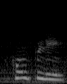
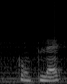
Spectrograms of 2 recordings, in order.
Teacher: Enfin, troisième cas, quand on a un adjectif qui se termine par ET, prononcé E, c'est-à-dire qu'on n'entend pas le T, on ne prononce pas le T, on va écrire l'accent grave, ajouter le E et dans ce cas prononcer le T. Exemple, complet, complète, secret, secrète.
